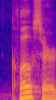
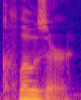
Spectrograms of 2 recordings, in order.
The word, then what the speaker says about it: Closer: pronunciation of that, of whether it's closer, to be near, close to, or closer, like an ending.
